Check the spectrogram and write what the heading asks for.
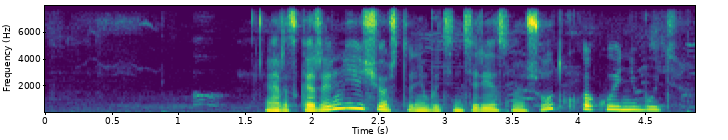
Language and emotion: Russian, positive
